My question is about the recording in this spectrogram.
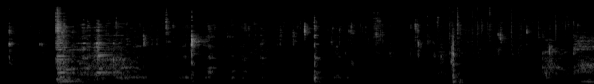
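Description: Pancake and bacon frying in cast-iron skillets: irregular crackling and popping, with a louder, denser burst about half a second in.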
